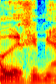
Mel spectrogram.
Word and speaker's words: résumé: Moi, ouais, non, c'est vrai, dans le curriculum vitae, regardez qui j'ai prononcé mon résumé, ainsi, il faut mieux résumer. Accent tombé sur le premier syllabe là.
